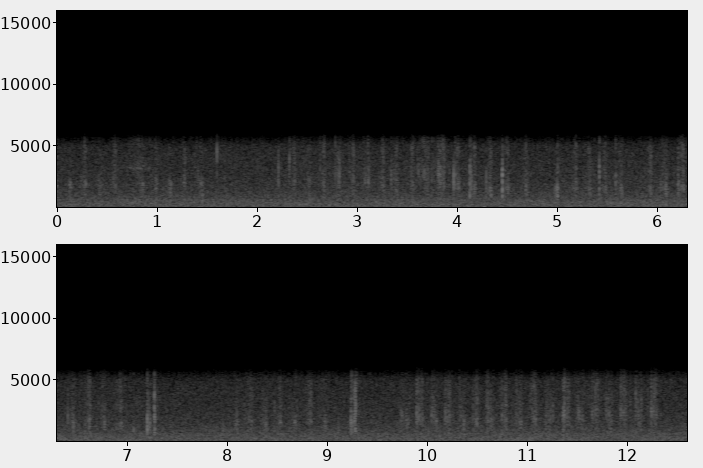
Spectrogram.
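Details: Guinea pig, a female, munching parsley: quick crisp bite clicks in bursts, with a few louder snaps near the fourth, seventh and ninth seconds over a quiet indoor hush.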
